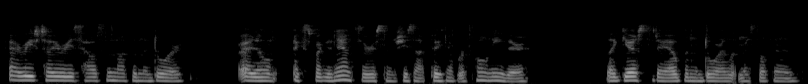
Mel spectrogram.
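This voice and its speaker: A young woman streaming a visual novel, reading its text aloud in a measured voice and breaking into loud reactions. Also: low-pitched, dry recording. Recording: dull lo-fi stream audio with faint game music.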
